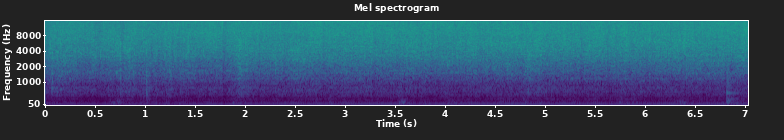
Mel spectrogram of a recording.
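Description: Diced chicken, bell peppers, onion and garlic sizzling steadily in hot butter and olive oil in a ceramic-coated pan while being stirred with a silicone spatula, with a few soft knocks of the spatula against the pan.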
